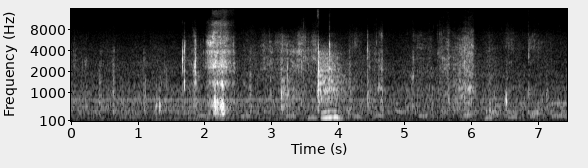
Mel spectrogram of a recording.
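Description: Close-miked eating sounds of a person chewing Chapagetti black-bean noodles: soft wet mouth clicks throughout, a short slurp about two seconds in and a single sharp click a little past the middle. Faint background music plays underneath.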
